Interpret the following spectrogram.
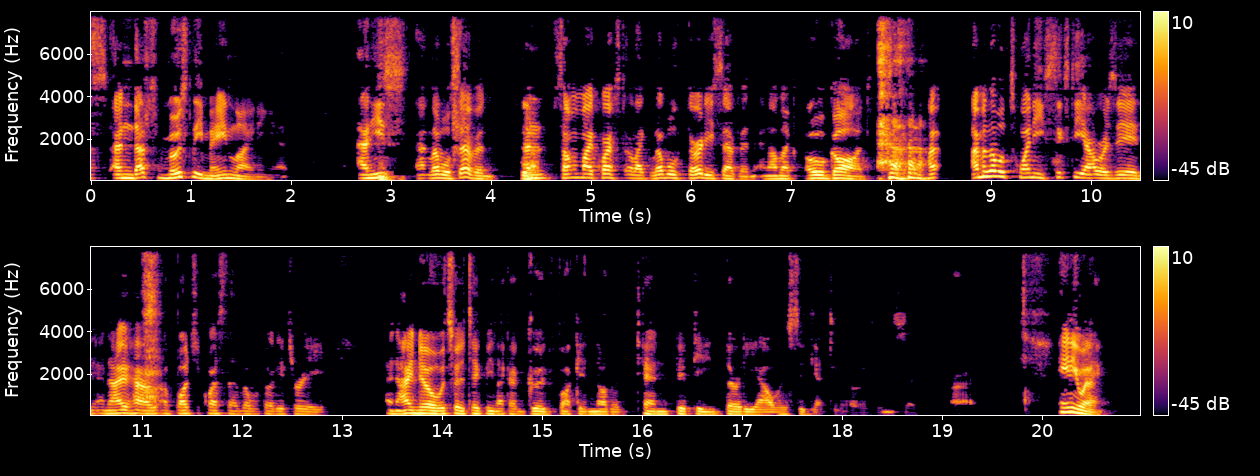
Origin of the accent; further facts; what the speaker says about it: Australia; I'm Australian.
